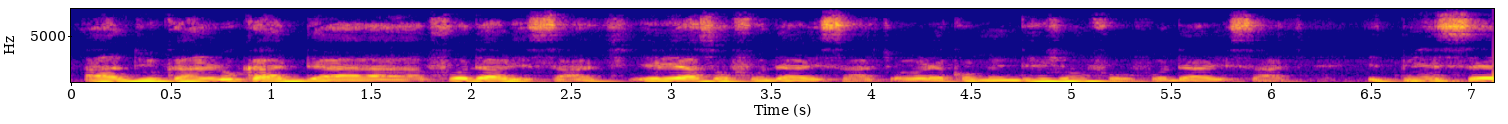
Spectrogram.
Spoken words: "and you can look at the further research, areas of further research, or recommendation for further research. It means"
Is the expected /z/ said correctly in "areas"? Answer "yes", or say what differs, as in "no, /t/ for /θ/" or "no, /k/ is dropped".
no, /s/ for /z/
